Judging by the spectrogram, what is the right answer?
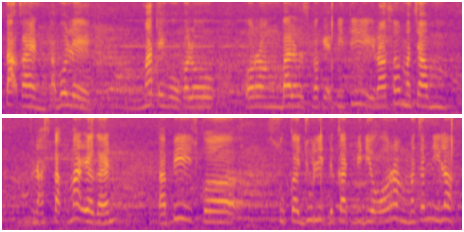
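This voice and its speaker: A woman's voice: high voice, fairly even intonation, a little slow. A woman from Indonesia ranting defiantly to the camera. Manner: defiant, argumentative. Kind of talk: vlog rant. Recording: crowd and street noise behind.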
